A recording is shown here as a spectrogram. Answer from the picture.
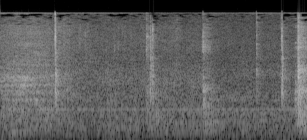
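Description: A quiet room held in silence, with a few faint, irregular clicks.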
